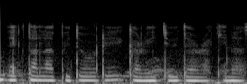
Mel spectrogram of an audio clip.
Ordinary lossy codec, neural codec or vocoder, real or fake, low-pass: none; vocoder, 44.1 kHz, 80 mel bands, Vocos; fake; 7.2 kHz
